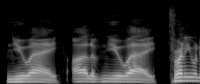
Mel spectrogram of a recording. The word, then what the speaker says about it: Niue: Someone's DM'd me recently and said it's pronounced Niue. Niue, Isle of Niue.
